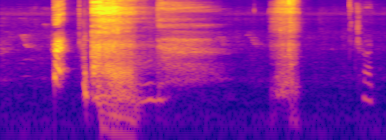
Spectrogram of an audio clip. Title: Nose sneezing challenge. 👃👃 video //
